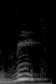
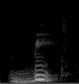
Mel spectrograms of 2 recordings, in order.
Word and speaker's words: wit: wheat beer style but it is pronounced vite for the color white nonetheless let's get this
